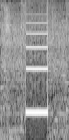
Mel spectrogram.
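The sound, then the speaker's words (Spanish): A single loud, steady electronic beep lasting about half a second, a pure high-pitched tone that cuts in sharply over a low background hiss and stops just as abruptly. “Después de unos pitidos infernales, no sé si tenemos al otro lado Felipe Couselo.”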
